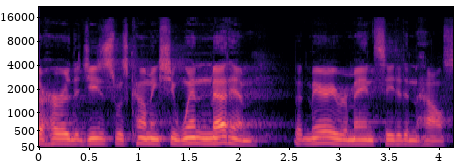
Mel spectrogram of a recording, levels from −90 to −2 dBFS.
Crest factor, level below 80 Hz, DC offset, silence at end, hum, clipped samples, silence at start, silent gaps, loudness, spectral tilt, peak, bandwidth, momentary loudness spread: 20 dB; -78 dBFS; under 0.1%; 0 s; none; under 0.1%; 0 s; none; -32 LUFS; -4 dB/octave; -12 dBFS; 15.5 kHz; 11 LU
